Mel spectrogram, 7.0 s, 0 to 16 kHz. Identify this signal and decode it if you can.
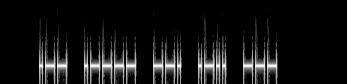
Morse code, heard as a keyed tone, about 20 wpm, spaced as for 15 wpm, 700 Hz. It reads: W1GLO
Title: 186 Lesson 30g - Letter b - Call Signs 20wpm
